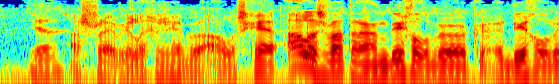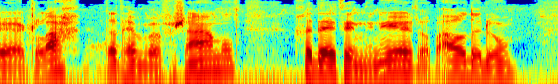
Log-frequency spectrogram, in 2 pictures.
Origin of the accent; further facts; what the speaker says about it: Groningen, Netherlands; moved away as an adult; Ik kom uit het Oldambt, uit Groningen.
